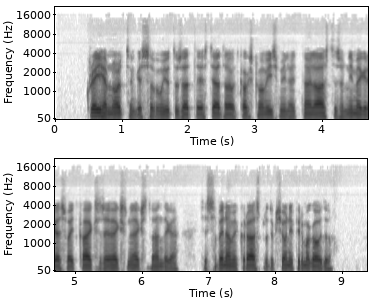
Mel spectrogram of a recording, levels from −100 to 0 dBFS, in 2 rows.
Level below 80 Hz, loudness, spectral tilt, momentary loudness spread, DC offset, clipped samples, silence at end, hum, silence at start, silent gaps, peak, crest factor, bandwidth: -62 dBFS; -25 LUFS; -6.5 dB/octave; 7 LU; under 0.1%; under 0.1%; 0.55 s; none; 0.5 s; none; -6 dBFS; 18 dB; 16.5 kHz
